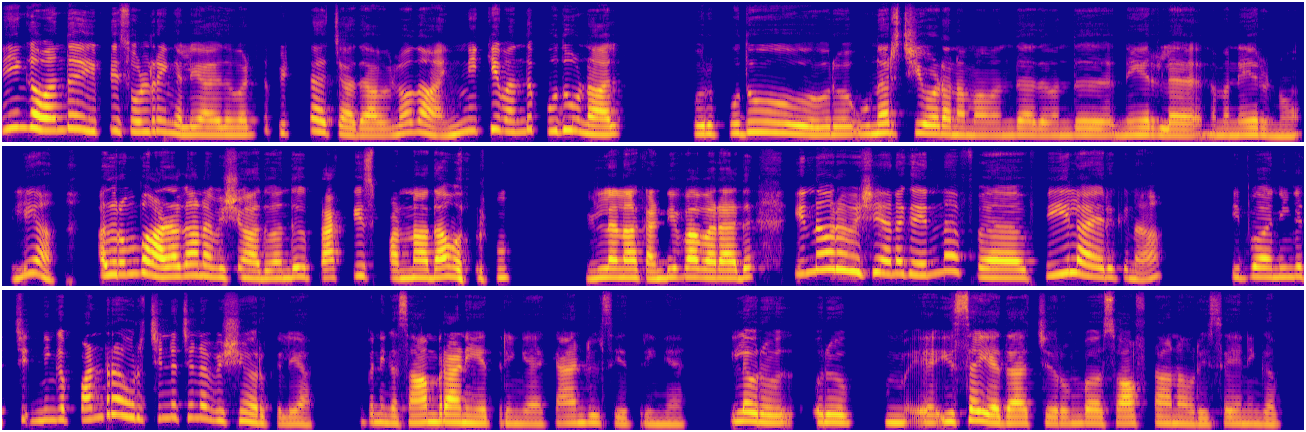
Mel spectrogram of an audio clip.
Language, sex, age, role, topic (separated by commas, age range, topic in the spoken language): Tamil, female, 35-39, host, காலையில் சிறிது நேரத்தில் மனதைத் தெளிவாக்க நீங்கள் என்ன செய்கிறீர்கள்?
